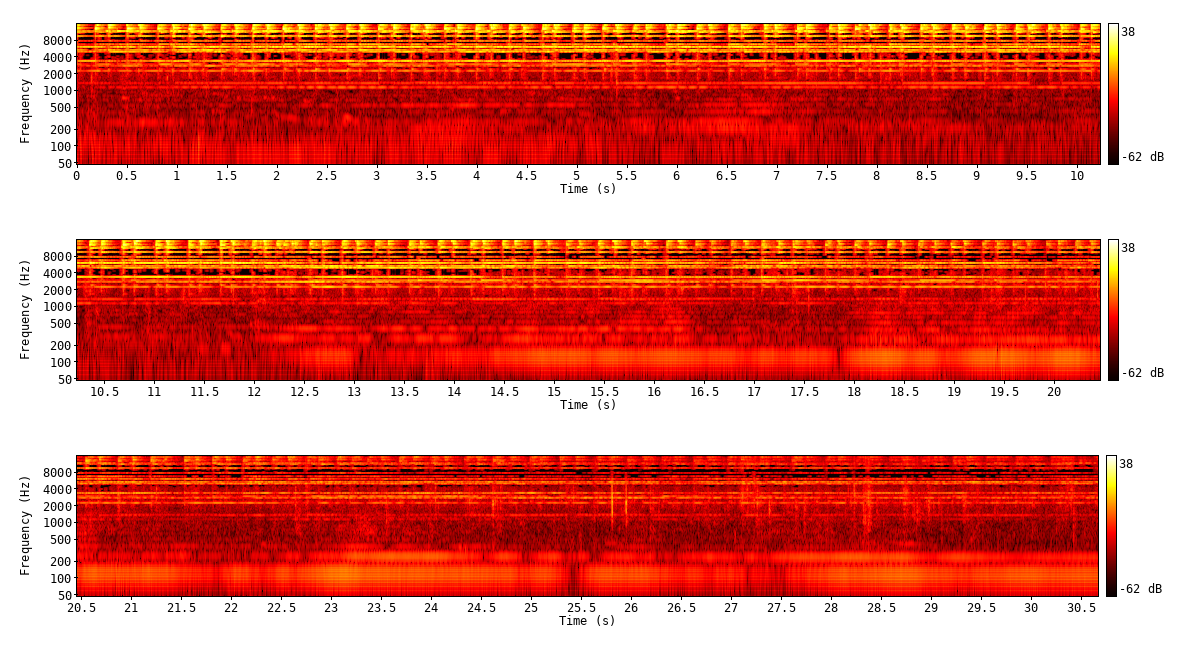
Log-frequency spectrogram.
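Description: Church bells pealing, several bells ringing together; they start abruptly, and from about twelve seconds in a deeper, steadier hum comes to the fore.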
